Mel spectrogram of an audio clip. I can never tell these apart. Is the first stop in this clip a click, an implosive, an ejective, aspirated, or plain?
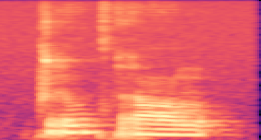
plain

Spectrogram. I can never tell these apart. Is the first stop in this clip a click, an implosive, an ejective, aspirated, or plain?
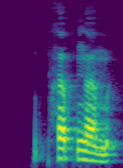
aspirated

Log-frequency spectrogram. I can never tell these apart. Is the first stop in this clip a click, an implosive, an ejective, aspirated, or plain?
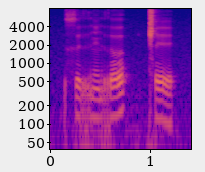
click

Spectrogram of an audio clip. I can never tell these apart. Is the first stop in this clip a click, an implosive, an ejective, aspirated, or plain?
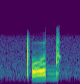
ejective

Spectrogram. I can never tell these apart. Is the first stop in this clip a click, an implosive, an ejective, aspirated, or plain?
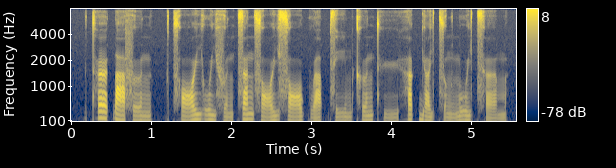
aspirated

